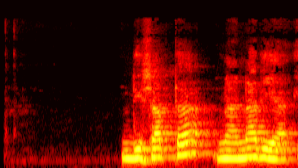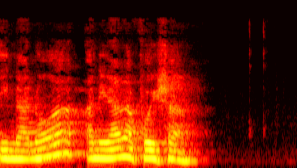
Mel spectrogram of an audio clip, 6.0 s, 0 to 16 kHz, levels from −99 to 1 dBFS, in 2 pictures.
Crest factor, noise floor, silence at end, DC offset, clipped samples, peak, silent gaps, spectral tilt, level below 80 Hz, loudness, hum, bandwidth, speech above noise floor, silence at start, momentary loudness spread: 16 dB; -76 dBFS; 1 s; under 0.1%; under 0.1%; -10 dBFS; none; -9.5 dB/octave; -62 dBFS; -24 LUFS; none; 6.8 kHz; 53 dB; 1.2 s; 6 LU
